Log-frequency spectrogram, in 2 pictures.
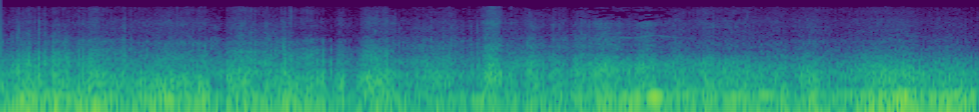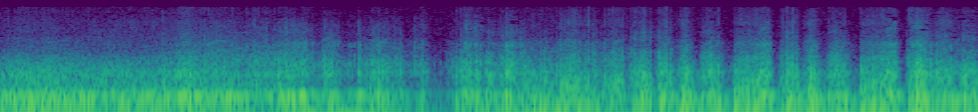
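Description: Fingertips and short nails of both hands rub and scratch a soft, fist-sized black foam windscreen fitted over a round microphone head, gripping the sides and then the top. The result is a dense, muffled, low-heavy rustling and scratching with a faint steady low tone underneath, holding a fairly even level with a brief dip near the seven-second mark.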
